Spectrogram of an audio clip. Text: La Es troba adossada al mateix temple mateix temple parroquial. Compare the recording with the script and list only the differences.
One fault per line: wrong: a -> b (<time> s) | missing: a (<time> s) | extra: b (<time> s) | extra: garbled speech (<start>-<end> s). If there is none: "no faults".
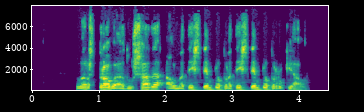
no faults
